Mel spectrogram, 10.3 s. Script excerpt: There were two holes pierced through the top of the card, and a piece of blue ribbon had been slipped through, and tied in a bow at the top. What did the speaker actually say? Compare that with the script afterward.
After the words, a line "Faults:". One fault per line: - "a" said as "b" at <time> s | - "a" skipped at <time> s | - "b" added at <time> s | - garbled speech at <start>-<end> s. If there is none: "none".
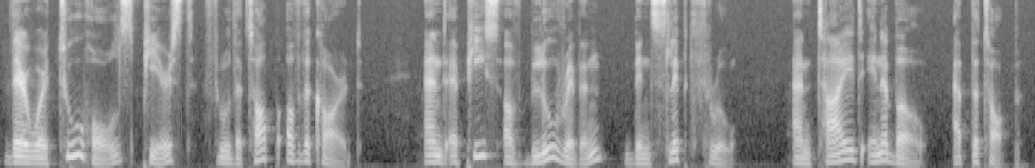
There were two holes pierced through the top of the card, and a piece of blue ribbon been slipped through, and tied in a bow at the top.
Faults:
- "had" skipped at 6.1 s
